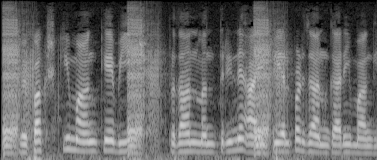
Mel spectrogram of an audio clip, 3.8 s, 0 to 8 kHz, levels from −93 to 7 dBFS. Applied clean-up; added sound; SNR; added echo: none; Fart; 6 dB; none.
